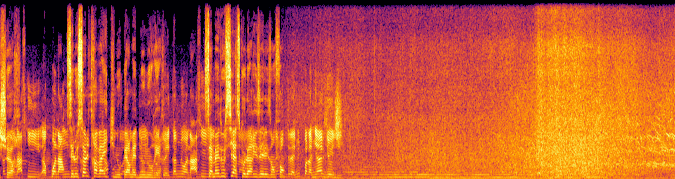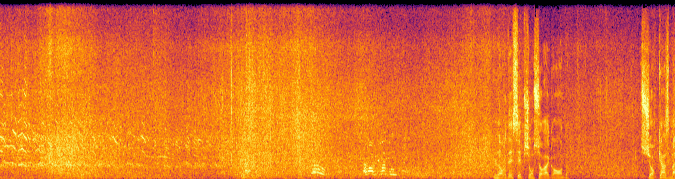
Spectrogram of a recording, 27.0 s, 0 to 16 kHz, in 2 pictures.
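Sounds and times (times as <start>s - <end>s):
wavering high cries: 6.5s - 17.9s
surf breaking on beach: 17.9s - 23.9s.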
